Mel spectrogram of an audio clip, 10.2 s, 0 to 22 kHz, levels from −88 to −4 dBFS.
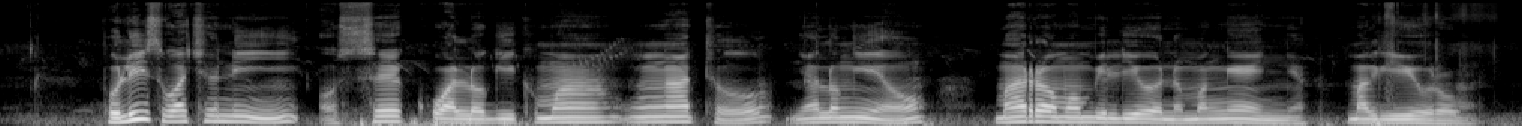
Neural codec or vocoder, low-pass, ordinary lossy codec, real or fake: none; 19.8 kHz; none; real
